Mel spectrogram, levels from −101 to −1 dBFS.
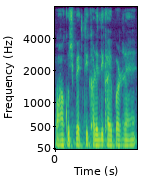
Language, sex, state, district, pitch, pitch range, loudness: Hindi, male, Jharkhand, Ranchi, 110 Hz, 110-115 Hz, -16 LUFS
